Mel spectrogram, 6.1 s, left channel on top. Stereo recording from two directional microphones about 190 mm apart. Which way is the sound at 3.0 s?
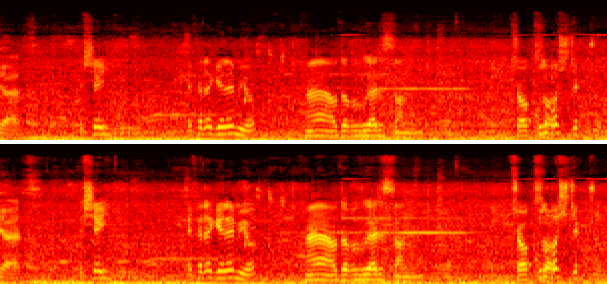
15° right (ahead or behind).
